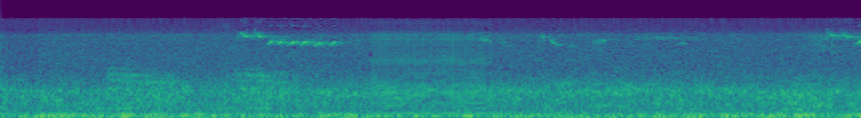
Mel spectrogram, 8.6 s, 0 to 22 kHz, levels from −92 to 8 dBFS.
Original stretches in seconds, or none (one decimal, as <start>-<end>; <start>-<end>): 0.0-3.7; 4.9-8.6

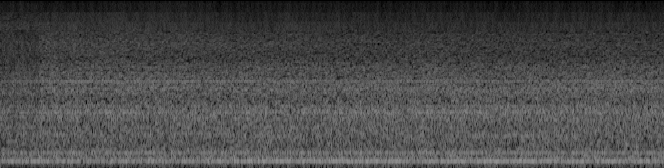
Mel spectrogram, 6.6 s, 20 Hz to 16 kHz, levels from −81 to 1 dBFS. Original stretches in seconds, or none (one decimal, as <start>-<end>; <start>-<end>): 0.0-2.7; 3.5-4.9; 5.8-6.6

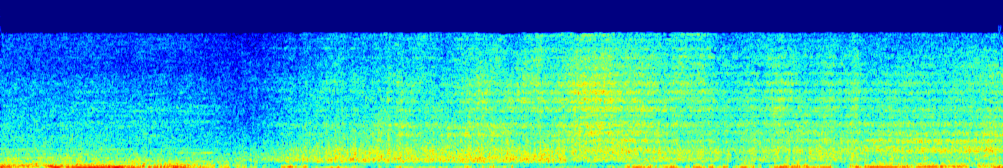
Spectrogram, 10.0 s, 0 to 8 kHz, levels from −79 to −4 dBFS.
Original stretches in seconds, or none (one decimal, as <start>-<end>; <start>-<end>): 0.0-10.0

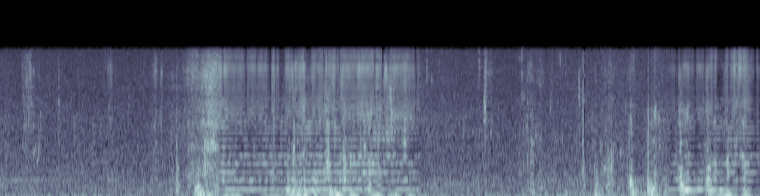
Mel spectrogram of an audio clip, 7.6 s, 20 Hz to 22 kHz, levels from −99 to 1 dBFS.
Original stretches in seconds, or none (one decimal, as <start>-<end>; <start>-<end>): 0.0-2.2; 4.2-6.7

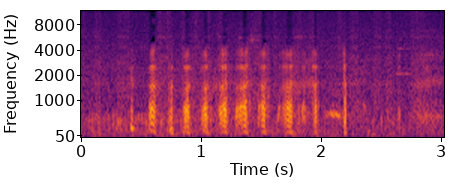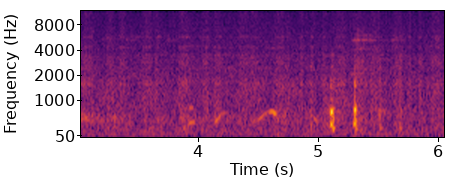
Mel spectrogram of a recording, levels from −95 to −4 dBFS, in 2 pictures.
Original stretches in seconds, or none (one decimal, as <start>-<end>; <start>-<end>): 0.0-0.5; 1.5-2.1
